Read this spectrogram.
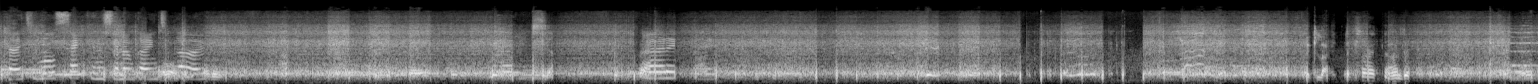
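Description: A portable radio sweeps through FM stations, bursts of static and broken snatches of sound heard through a small speaker.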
